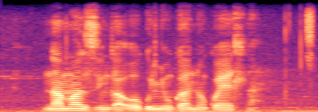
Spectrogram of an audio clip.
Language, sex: Xhosa, male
